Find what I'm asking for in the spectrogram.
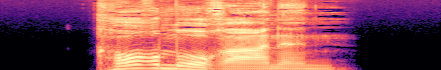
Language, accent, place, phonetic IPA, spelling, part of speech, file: German, Germany, Berlin, [ˈkɔʁmoˌʁaːnən], Kormoranen, noun, De-Kormoranen.ogg
- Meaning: dative plural of Kormoran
